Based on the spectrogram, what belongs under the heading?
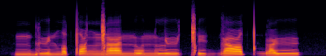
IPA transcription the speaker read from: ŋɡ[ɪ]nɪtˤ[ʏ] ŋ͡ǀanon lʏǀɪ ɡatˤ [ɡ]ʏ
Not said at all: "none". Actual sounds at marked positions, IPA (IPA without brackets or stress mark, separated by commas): ʏ, ʏ, ɡ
